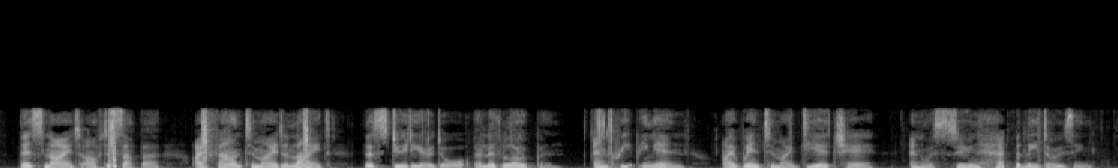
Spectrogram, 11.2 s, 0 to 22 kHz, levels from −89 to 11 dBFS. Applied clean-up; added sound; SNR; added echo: none; Packing tape, duct tape; 11 dB; none.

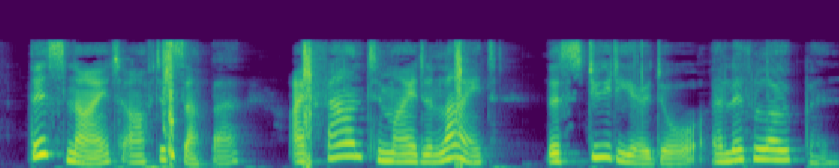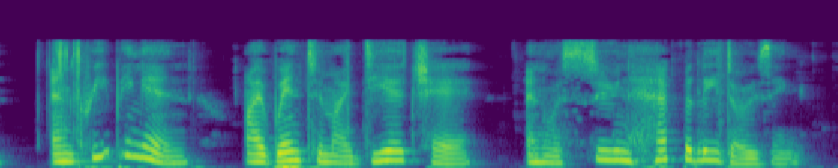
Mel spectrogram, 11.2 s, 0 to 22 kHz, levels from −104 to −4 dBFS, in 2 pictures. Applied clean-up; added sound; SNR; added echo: classical method log-MMSE.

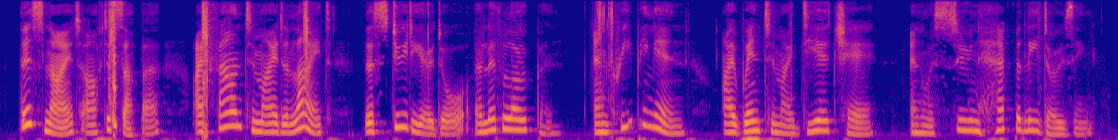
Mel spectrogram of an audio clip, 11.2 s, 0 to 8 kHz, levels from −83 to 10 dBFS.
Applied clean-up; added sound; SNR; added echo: neural mask model Resemble Enhance denoiser.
